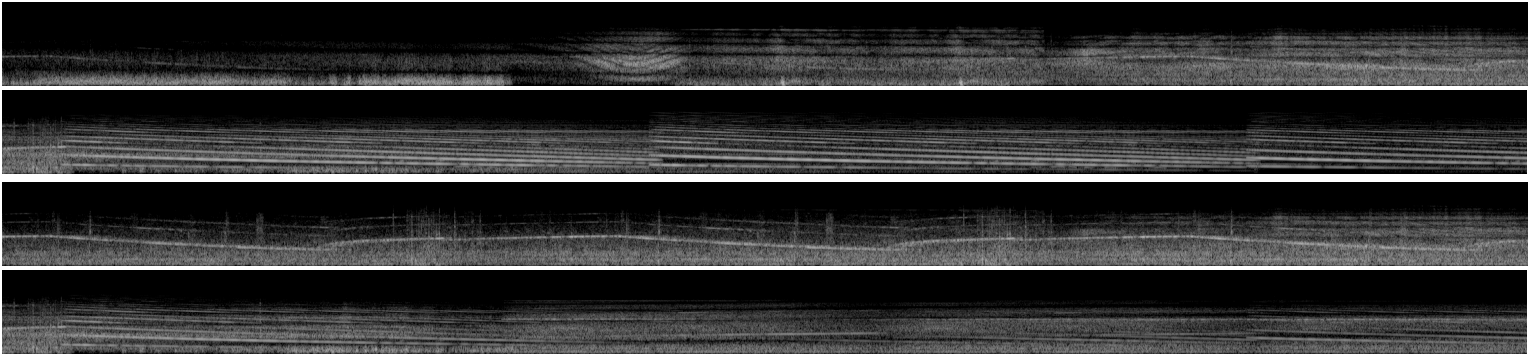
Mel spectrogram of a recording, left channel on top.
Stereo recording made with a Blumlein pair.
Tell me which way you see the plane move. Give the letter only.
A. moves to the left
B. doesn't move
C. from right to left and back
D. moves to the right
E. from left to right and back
D.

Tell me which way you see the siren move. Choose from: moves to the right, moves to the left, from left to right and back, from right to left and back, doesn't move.
moves to the left.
